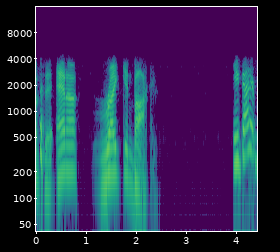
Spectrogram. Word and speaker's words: Anah Reichenbach: mess this up though because I can never pronounce the ANA Reichenbach you got it right oh my gosh I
